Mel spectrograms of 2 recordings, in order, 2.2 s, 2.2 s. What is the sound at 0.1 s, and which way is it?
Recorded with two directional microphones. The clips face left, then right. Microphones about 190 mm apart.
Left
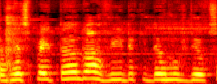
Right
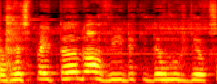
Speech, 10° left (ahead or behind).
